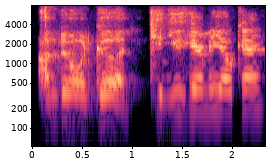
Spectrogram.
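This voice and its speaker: A man calling into a talk show through earbuds, his voice muffled as if inside a fishbowl, speaking in a measured, hesitant, lecturing way. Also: sits high, slight background noise. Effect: muffled sound, as if inside a fishbowl. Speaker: caller joining a live talk show. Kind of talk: casual call-in discussion. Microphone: earbuds microphone. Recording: dull lo-fi earbud audio.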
